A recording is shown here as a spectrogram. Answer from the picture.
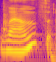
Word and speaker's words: length: Здесь мы наблюдаем такое существительное, как length, что переводится как длина. Не забываем про правило произношения буквосочетания th, когда мы высовываем язычок наружу.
